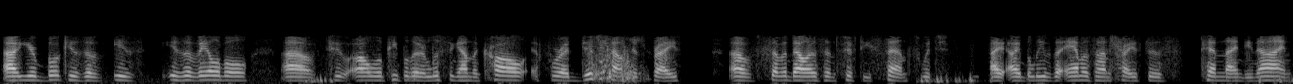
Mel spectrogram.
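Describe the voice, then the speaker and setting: High-voiced man hosting a phone call. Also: little pitch movement, noisy background. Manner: careful and deliberate, spelling things out slowly. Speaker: call host. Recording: tinny phone line.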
